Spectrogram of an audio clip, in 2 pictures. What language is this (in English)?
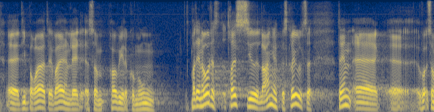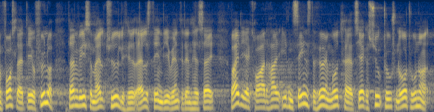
Danish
